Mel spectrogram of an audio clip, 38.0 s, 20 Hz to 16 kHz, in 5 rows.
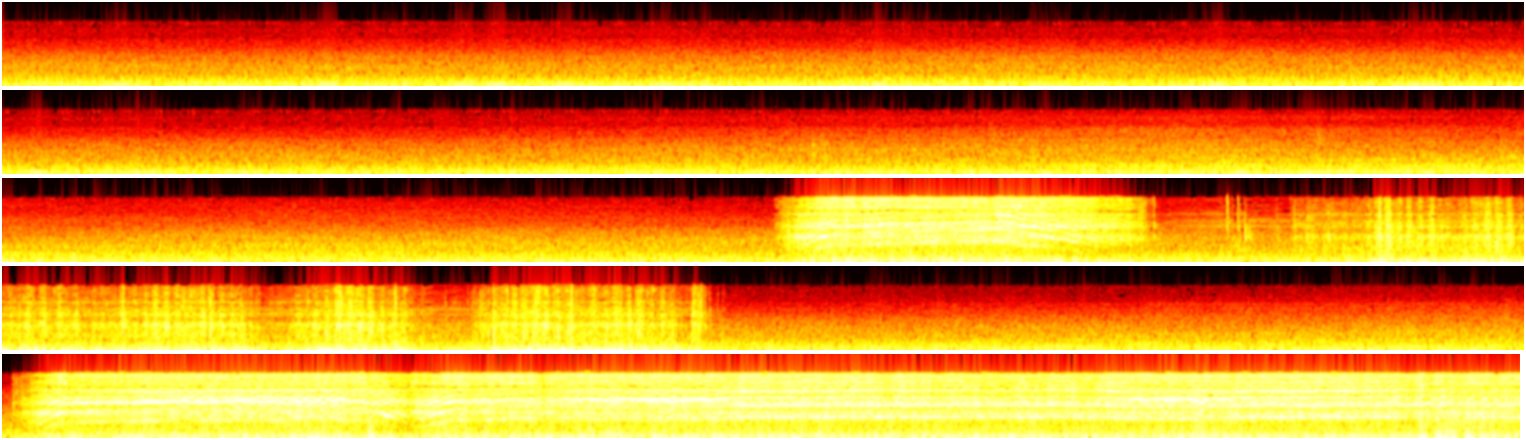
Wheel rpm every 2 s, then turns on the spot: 0, 0, 0, 0, 0, 0, 0, 0, 0, 70, 40, 20, 20, 0, 0, 130, 180, 230, 230.
20-26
